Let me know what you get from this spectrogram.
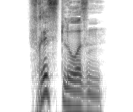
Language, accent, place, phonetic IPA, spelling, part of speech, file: German, Germany, Berlin, [ˈfʁɪstloːzn̩], fristlosen, adjective, De-fristlosen.ogg
- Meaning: inflection of fristlos: 1. strong genitive masculine/neuter singular 2. weak/mixed genitive/dative all-gender singular 3. strong/weak/mixed accusative masculine singular 4. strong dative plural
